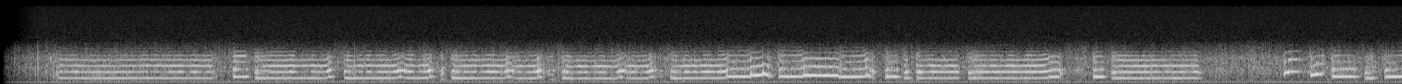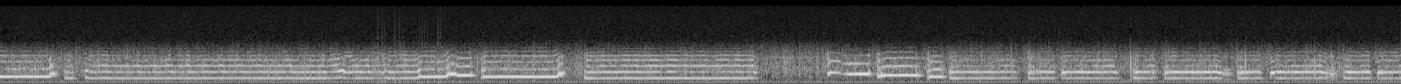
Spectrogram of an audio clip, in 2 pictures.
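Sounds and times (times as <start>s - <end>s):
Mapuche trutruka playing: 0.4s - 28.0s.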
